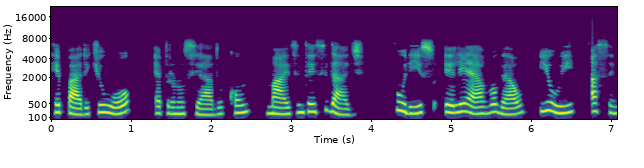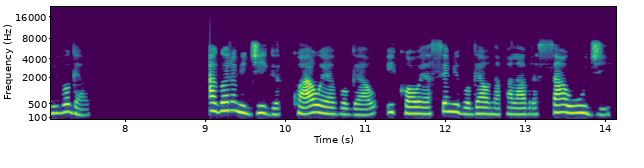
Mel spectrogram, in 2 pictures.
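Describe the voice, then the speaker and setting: A woman teaching a grammar lesson, speaking slowly and carefully and stretching out the sample words. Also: mid-range voice, dry recording. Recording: dry, dull lo-fi voice-over.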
